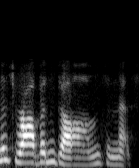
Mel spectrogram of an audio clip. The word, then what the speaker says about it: Dahms: or your company so my name is Robin Doms and that's spelled d a h em is and Mary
